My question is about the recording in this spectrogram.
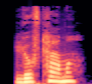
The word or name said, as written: lufthammer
